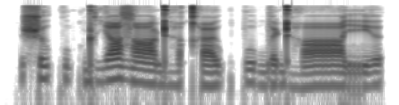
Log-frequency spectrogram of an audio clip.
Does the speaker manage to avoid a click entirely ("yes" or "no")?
yes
